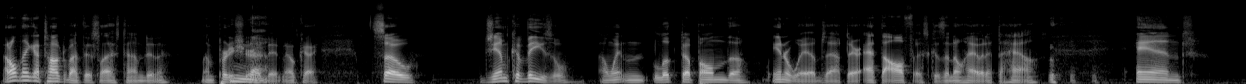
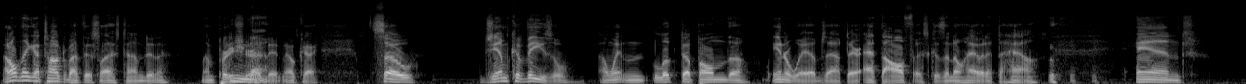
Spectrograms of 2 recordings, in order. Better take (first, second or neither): first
